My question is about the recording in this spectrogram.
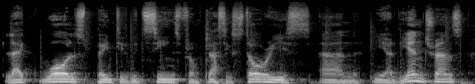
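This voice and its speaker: On the low side and slow, a man's voice carries scripted first-person narration over soft background music. He's playing an inquisitive young student journalist who hosts a fictional podcast, relating his adventures with chatty, wry, expressive flair.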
